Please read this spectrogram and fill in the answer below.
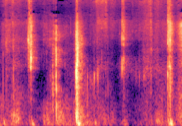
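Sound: shuffling tarot cards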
